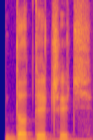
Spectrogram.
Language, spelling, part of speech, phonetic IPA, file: Polish, dotyczyć, verb, [dɔˈtɨt͡ʃɨt͡ɕ], Pl-dotyczyć.ogg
